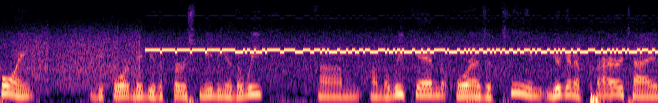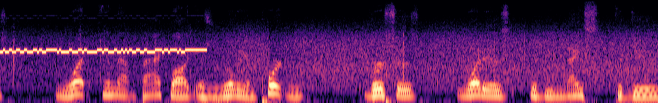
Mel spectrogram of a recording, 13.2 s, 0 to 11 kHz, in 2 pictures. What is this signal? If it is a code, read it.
RTTY (50 baud, 170 Hz shift), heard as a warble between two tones, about 2200 Hz centre, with static crashes and speech in English. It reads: VOCE PODE VERIFICAR O SEU INVENTARIO?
